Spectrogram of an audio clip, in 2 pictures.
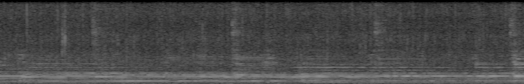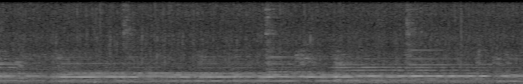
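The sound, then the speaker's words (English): Steady, heavy driving rain pours continuously onto a hard surface, a dense patter of drops with no pauses, while faint sustained tones hum underneath. No one speaks. “She chased the bus, but alas in vain, now stood disappointed in driving rain.”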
